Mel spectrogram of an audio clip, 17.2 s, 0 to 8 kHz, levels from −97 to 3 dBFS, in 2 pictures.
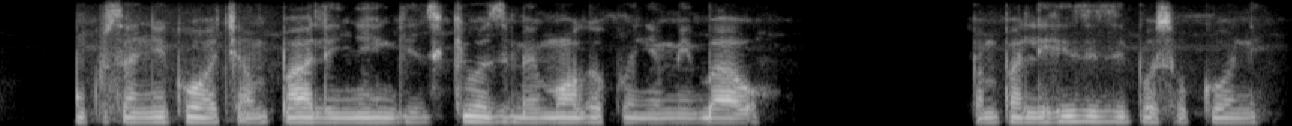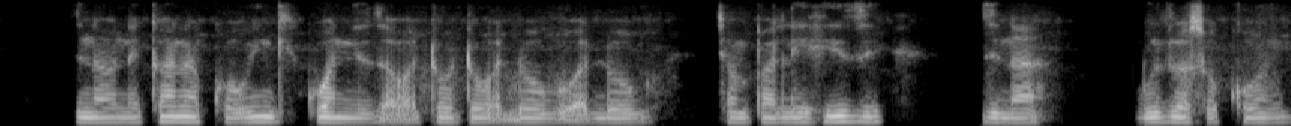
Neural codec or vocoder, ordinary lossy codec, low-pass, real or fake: none; Opus, 32 kbps; 7.2 kHz; real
